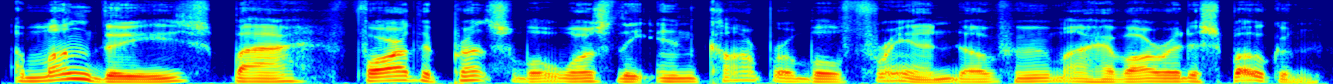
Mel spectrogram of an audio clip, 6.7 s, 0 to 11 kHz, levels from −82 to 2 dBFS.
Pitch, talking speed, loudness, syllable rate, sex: 125 Hz, 145 wpm, -18 LUFS, 4.3 syllables/s, male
